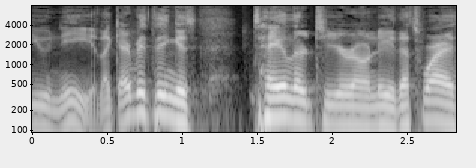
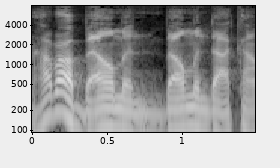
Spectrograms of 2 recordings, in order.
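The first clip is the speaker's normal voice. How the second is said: normal talking voice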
